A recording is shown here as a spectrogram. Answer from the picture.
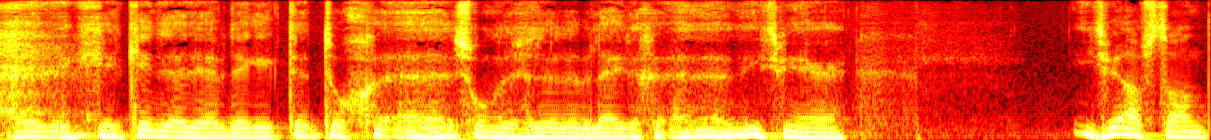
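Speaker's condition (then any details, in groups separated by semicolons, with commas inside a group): Parkinson's disease; progressive, slowly worsening, one foot wobbly and less stable, odd gait; about two years since diagnosis, boxing classes for Parkinson's patients; lip tremor that can start suddenly, jaw spasm mostly when falling asleep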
